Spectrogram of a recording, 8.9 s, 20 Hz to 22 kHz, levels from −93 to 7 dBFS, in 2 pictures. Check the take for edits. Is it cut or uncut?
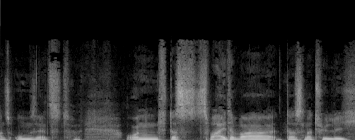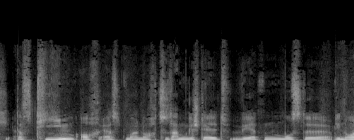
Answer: uncut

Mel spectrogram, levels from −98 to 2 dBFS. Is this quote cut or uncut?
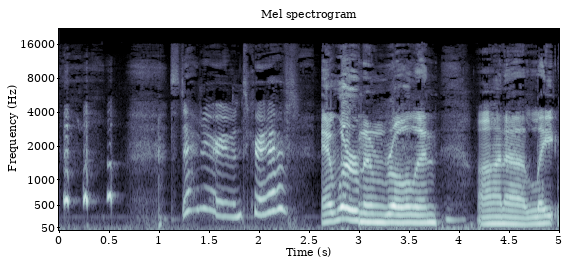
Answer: cut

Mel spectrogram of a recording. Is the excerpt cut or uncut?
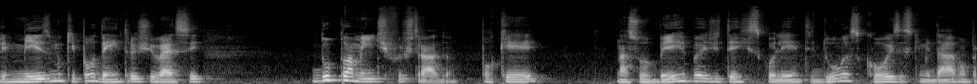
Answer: cut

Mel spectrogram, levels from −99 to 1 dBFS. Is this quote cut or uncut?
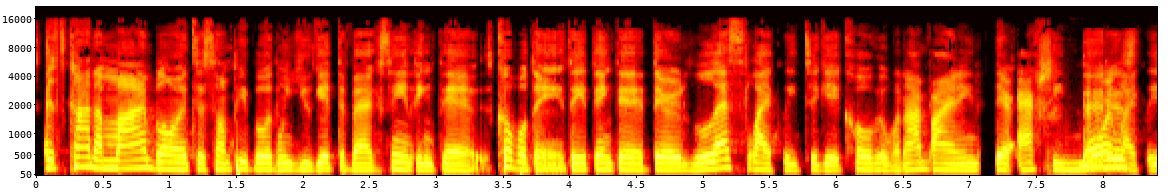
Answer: cut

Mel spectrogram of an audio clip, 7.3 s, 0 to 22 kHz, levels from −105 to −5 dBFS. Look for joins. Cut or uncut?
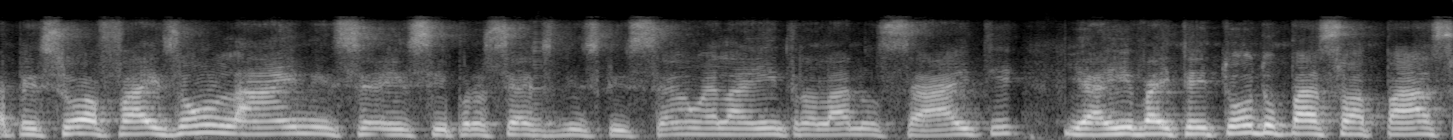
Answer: cut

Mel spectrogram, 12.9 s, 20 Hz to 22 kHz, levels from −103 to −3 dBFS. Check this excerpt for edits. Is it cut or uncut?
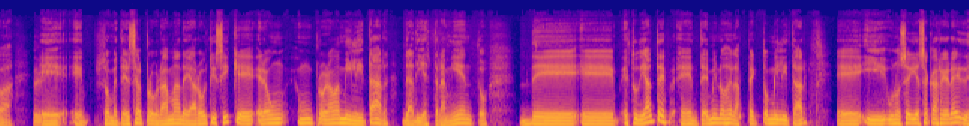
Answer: uncut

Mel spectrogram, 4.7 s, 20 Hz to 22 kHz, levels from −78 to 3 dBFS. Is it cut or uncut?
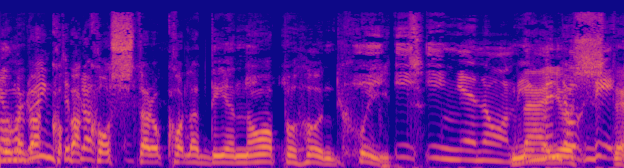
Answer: uncut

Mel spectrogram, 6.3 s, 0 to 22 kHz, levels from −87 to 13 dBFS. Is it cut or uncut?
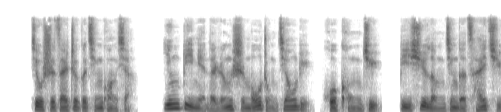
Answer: uncut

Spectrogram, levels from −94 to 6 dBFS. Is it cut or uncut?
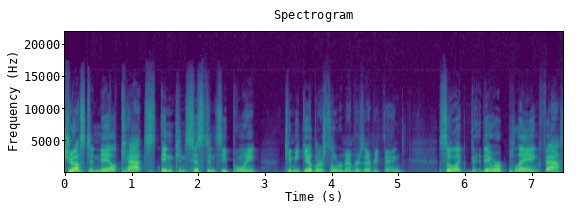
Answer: uncut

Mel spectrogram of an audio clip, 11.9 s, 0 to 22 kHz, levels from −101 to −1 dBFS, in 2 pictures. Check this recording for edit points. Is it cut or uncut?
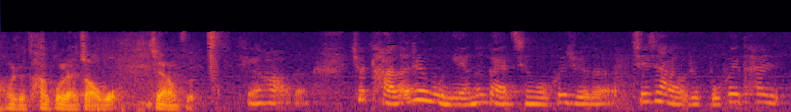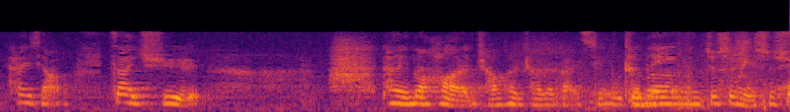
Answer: cut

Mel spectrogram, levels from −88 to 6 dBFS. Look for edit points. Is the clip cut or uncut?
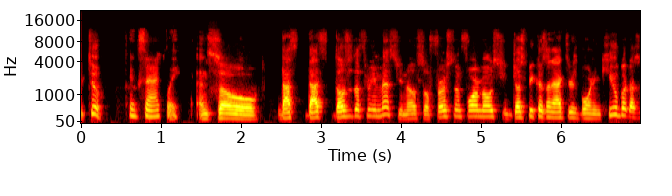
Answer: uncut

